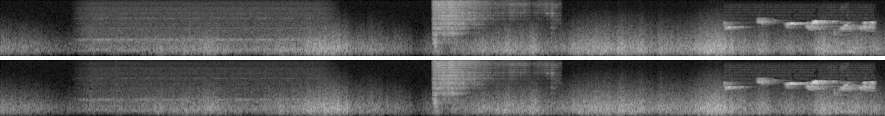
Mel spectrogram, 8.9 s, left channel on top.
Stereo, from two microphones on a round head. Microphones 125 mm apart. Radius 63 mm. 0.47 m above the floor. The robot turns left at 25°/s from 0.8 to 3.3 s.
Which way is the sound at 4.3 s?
5° left (ahead or behind).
